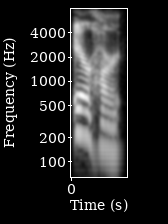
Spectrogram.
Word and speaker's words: Earhart: It's spelled like earhart, but it's airhe heart.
